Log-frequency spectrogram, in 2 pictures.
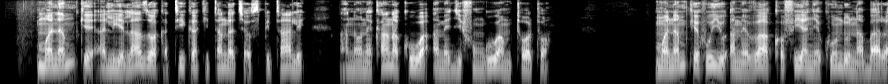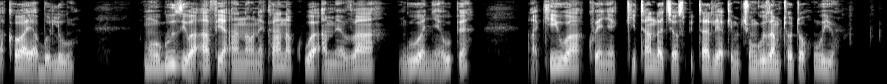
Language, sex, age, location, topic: Swahili, male, 18-24, Nairobi, health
